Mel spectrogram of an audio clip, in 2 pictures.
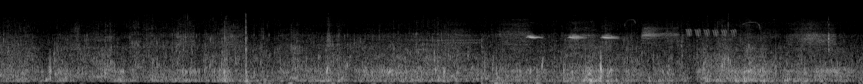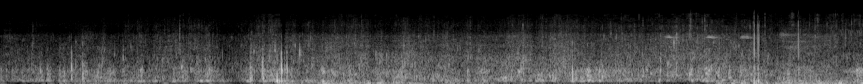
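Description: Shallow river current rushing and splashing close to a wading angler, with wind buffeting the microphone, heavier in the second half.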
